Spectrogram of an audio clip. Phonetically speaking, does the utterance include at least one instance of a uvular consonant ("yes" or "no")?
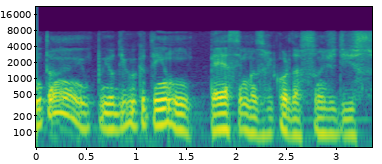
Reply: yes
